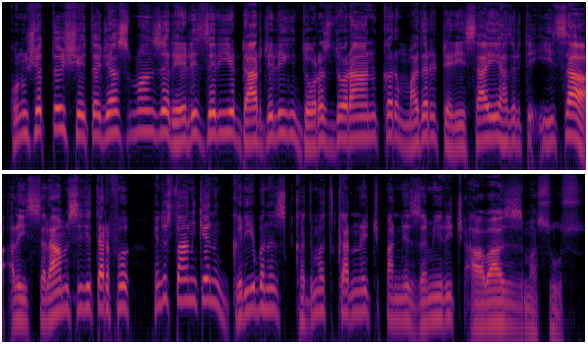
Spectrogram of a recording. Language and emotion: Kashmiri, neutral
